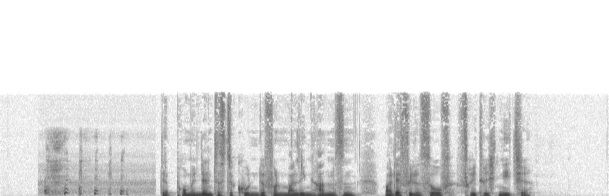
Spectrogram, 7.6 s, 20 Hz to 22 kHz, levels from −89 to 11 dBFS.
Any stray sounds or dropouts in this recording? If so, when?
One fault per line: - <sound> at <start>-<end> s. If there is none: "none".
- laugh at 0.5-1.6 s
